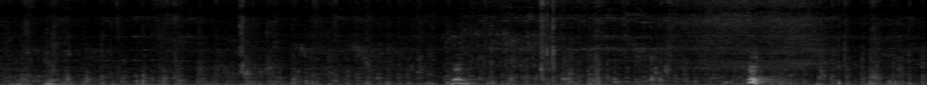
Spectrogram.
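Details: Angry dog letting out three separate short barks spaced several seconds apart, the last the loudest and highest, over a quiet background.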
